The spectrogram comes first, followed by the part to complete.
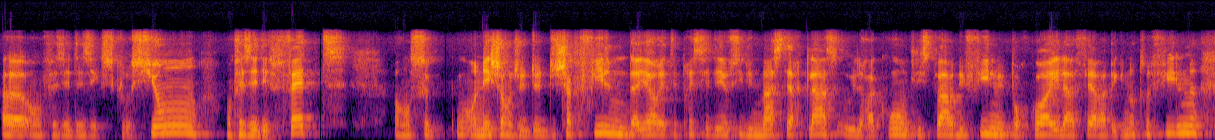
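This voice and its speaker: In an ordinary speaking voice, a man talks at a fairly slow pace with fairly even intonation and a fairly high pitch. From Germany. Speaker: actor. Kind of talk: interview.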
